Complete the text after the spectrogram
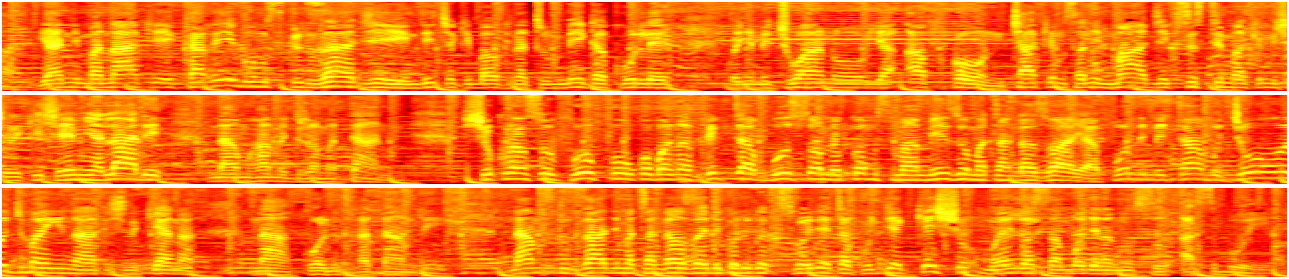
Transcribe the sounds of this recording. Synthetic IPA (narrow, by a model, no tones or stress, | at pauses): janimanakɛkaɾiɓum̩si̥kilizaʄindit͡ʃɔkiɓaɔkinatumikakulɛ | kwɛɲɛmit͡ʃwanɔjaʔafkɔnt͡ʃakɛm̩saniːmad͡ʒiksistɛmakim̩ʃiɾikiʃaɛmijalaɗi | namuhamɛdɾamada̰nḭ | ʃukɾansufufukwaɓwanavik̚tabusɔamɛkuwam̩simamiziwamataŋɡazɔhajafundimitambɔd͡ʒɔd͡ʒmainaːkiʃiɾikiana | na̰kɔlinsxada̰mbḭ | nam̩skilizaʄimataŋɡazɔzaiɗikwalik̬ɔjaki̥swahiliatakuʄiakɛʃɔ̰mwɛndɛwasaːmɔʄananusuʔa̰suɓṵhḭ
